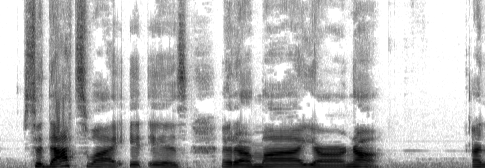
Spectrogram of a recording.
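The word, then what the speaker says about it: Rāmāyaṇa: So there's a reason why it is Ramayana and not Ramayana.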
